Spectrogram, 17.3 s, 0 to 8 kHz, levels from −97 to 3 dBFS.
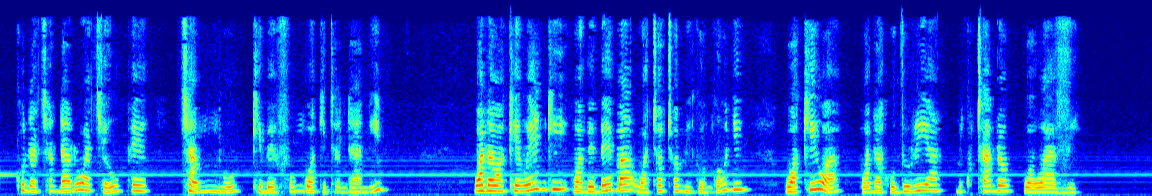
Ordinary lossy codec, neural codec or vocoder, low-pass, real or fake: AAC, 32 kbps; none; 7.2 kHz; real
